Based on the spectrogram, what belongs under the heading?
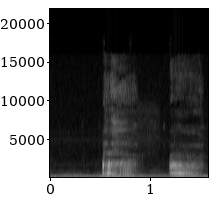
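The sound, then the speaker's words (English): A person imitates the coughing and wheezing a video game character makes when climbing ladders: two short, rough vocal bursts separated by a brief pause, fairly loud, with faint background hum. “Complete with the coughing and wheezing when you climb ladders and shit.”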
